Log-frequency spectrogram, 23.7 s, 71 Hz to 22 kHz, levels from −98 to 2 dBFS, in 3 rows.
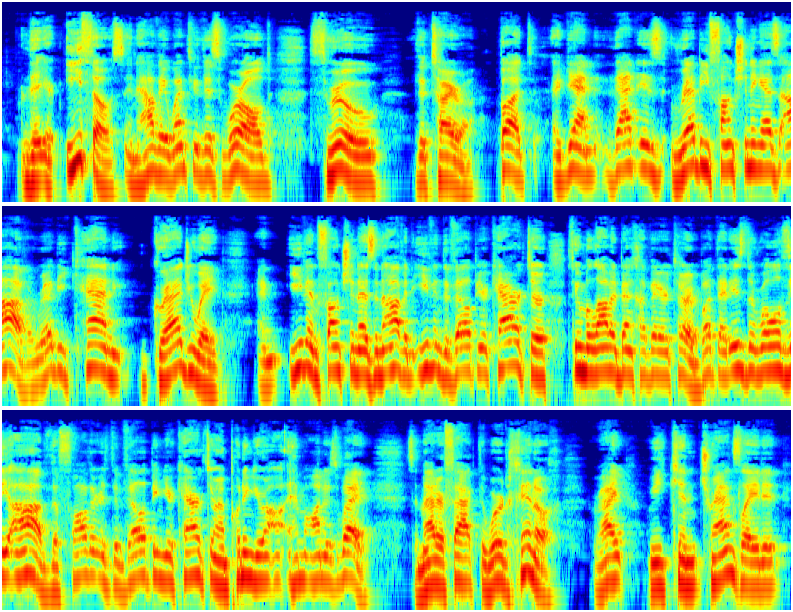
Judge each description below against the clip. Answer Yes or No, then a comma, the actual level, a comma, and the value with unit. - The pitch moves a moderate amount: Yes, average, 4.5 semitones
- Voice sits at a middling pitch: Yes, medium, 170 Hz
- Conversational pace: Yes, average, 190 wpm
